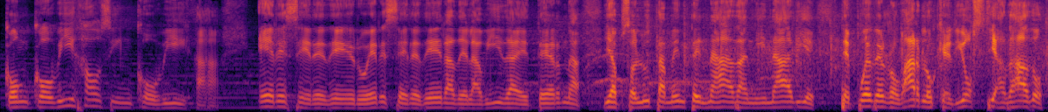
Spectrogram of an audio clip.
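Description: A man preaching a sermon, telling stories and asking the congregation questions, with dramatic pauses. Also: mid-range voice, steady tone, in a large hall, soft background music. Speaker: pastor. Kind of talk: sermon with storytelling.

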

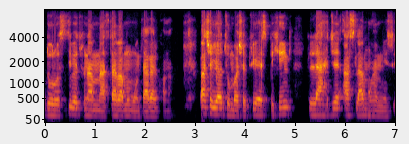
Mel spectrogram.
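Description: A man teaching an exam-prep lesson in a relaxed, conversational way, pausing with fillers and correcting himself mid-sentence. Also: mid-range voice. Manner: casual, with frequent filler "uh" and self-corrections. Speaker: IELTS teacher. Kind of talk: explanatory lesson.

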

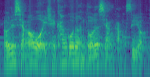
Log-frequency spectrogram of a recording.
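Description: Fast-talking young Malaysian man. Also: mid-range voice, faint music behind. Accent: Malaysian Mandarin. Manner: relaxed, mixes English words into Mandarin. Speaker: brand founder, guest. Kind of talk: casual interview chat.

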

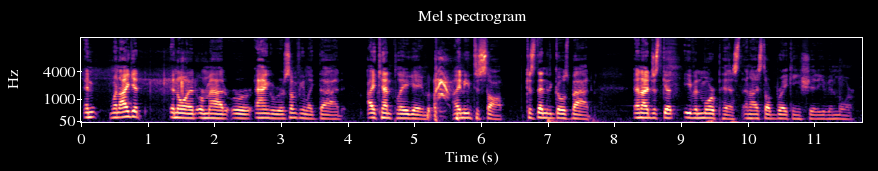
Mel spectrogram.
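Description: A man with a slightly high voice talks bluntly in a casual podcast chat. He swears freely and laughs even while he complains. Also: moderate pace, slight background noise. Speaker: podcast co-host.

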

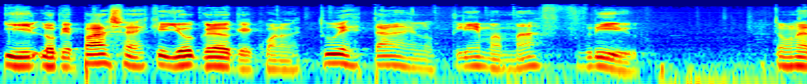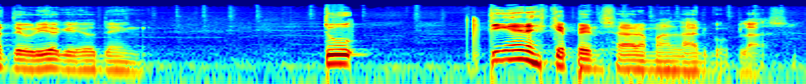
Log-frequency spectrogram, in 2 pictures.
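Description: A man's voice: mid-range voice, expressive, normal speed, faint music behind. A man who is a native English speaker hosts a casual discussion in Spanish, searching for words and repeating phrases as he argues. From United States. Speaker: show host.

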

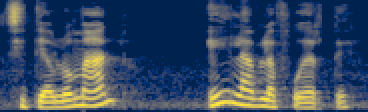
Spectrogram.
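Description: A woman's voice: mid-range voice, very animated, slow, slightly rough. Woman giving a direct pep talk. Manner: direct, coaching, addresses the listener as tú. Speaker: motivational speaker. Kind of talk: motivational self-help talk.

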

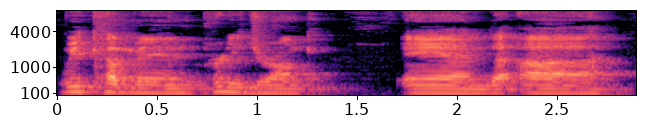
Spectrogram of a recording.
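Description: A middle-aged man with a low voice tells rambling stories from his college days. He restarts his sentences often. The voice sounds roomy, with a faint hiss behind it. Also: steady tone, takes it slowly, distant mic. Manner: rambling, warm storyteller with many restarts. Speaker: interviewee, former athletic trainer. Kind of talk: casual reminiscing. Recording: roomy echo.

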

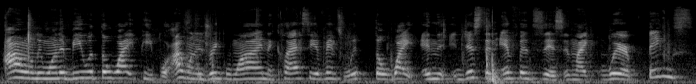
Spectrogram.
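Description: Woman podcast host, high voice, animated storytelling, bit of background hiss. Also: fairly quick. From grew up in the South End of her town. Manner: animated storytelling, acting out both sides of arguments. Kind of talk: casual chat.

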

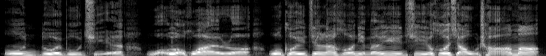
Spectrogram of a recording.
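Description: A woman's voice: on the low side, animated, slow, few pauses, darkish tone, no room sound, clean studio sound, pitched below the performer's own voice. A woman voicing a big furry male tiger in a children's story, hungry, courteous and hesitant. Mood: apologetic, hungry.

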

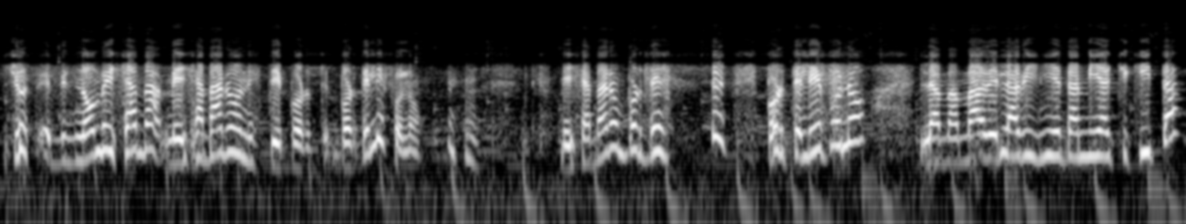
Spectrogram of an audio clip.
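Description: An older woman with a Uruguayan accent calling in to a radio show, chatty and excited, laughing often and filling pauses. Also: high voice, highs cut off. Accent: Uruguayan Spanish. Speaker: radio caller. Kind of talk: casual phone chat.

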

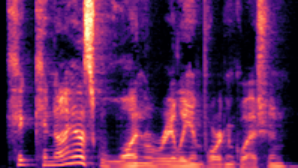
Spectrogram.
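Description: A man chatting casually on a podcast, with a voice of ordinary middle pitch. He is blunt and opinionated, pressing each point with emphasis. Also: sing-song, moderate pace. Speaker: podcast co-host. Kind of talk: casual chat.

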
